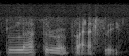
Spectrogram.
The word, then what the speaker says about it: blepharoplasty: And that brings me to the next question, which is, what should patients be looking for when choosing a cosmetic surgeon for blepharoplasty? Did I say it correctly? – You did well.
